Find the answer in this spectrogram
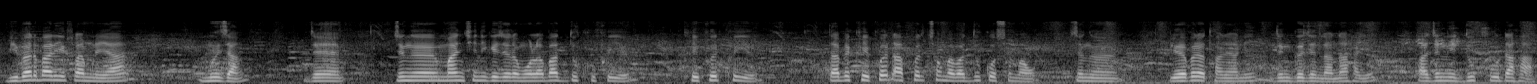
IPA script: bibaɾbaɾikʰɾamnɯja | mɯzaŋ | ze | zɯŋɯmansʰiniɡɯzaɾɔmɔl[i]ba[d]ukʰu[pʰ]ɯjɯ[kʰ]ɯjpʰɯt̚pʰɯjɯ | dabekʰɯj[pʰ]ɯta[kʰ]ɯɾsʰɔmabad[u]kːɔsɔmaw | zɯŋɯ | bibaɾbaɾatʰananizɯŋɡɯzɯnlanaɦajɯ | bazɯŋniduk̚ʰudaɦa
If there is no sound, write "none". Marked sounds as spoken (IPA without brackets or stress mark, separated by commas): a, d, pʰ, kʰ, pʰ, pʰ, u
